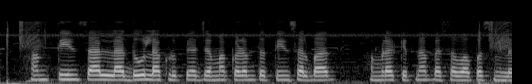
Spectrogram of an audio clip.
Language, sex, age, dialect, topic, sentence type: Magahi, female, 25-30, Western, banking, question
